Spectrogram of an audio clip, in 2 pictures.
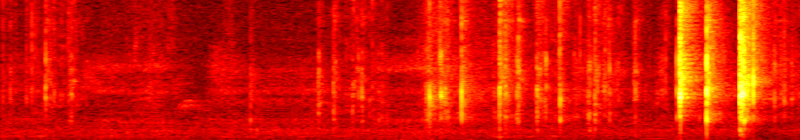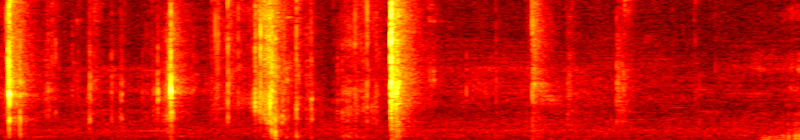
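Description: Sharp, scattered clicks and light scraping as a screwdriver pries the black plastic shroud off the aluminium heatsink of an Intel NUC mini PC. Most of the clicks fall in the middle few seconds.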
